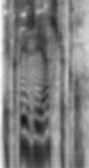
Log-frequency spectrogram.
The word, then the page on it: ecclesiastical: American English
